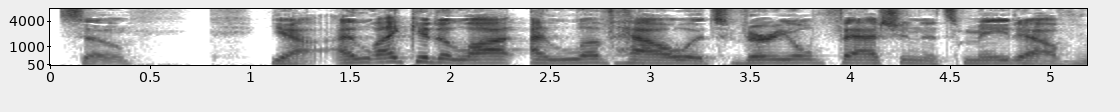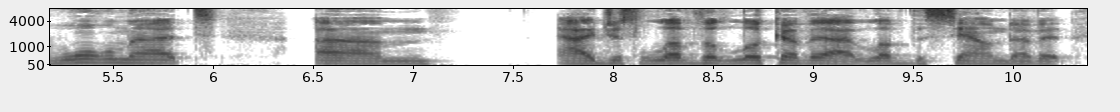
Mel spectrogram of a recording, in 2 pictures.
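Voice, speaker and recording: Casual man with a higher-pitched voice. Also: steady tone, measured pace. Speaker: product reviewer and call maker. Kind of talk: casual product review talk.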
